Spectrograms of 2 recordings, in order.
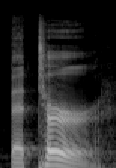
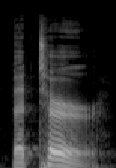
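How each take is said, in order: The two takes are said the same way.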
